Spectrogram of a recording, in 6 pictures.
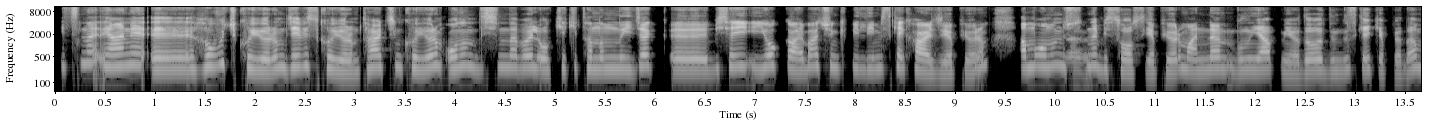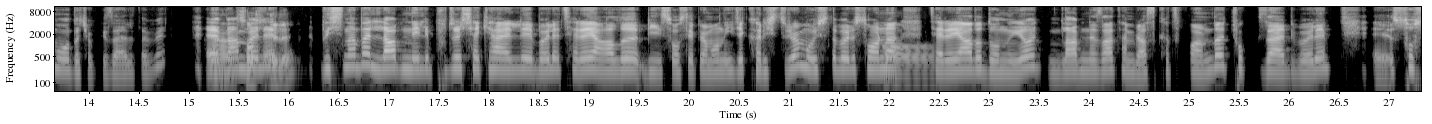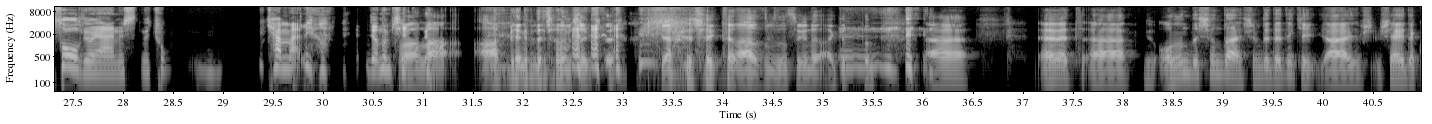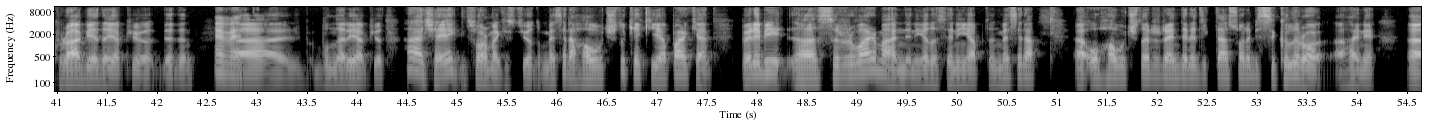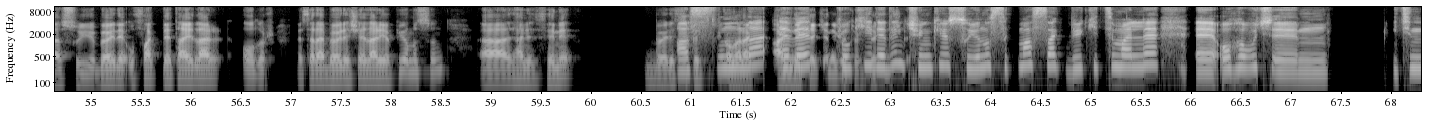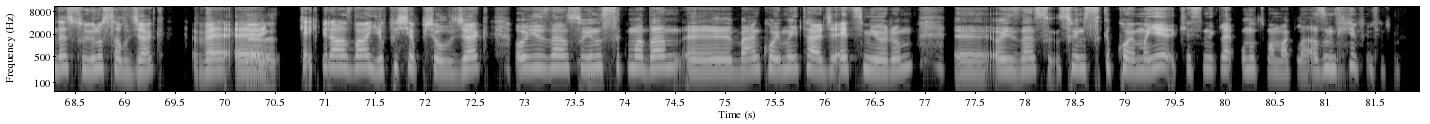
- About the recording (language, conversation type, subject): Turkish, podcast, Bir koku seni geçmişe götürdüğünde hangi yemeği hatırlıyorsun?
- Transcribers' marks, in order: laughing while speaking: "benim de canım çekti, gerçekten"; laughing while speaking: "yani, canım çekti"; chuckle; other noise; chuckle; laughing while speaking: "diyebilirim"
